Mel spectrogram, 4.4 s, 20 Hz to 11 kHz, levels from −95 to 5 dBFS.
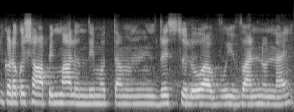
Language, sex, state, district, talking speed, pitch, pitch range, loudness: Telugu, female, Andhra Pradesh, Anantapur, 165 wpm, 190 Hz, 185-205 Hz, -15 LUFS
